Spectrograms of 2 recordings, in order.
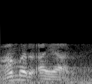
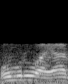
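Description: First: The name's first vowel is an 'a' sound. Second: The name's first vowel is not an 'a' sound. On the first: The speaker calls it right. "عمر عین کے اوپر زبر ہوتا ہے" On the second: The speaker calls it wrong. "تو عمر عیار نہیں ہوتا"

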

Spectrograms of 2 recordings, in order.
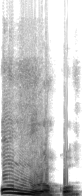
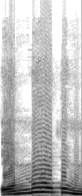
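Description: First: The first vowel is a closed o sound. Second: The first vowel is an open aw sound. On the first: The speaker calls it right. "যেহেতু অ এর পরে নয় জফলা আছে" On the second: The speaker calls it wrong. "অন্যরকম নয়"

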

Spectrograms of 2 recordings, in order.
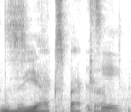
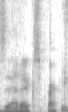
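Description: First: The letter Z is said as 'zee'. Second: The letter Z is said as 'zed'. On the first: The computer is American. "If it was a computer from the U.S., I would pronounce it ZX Spectrum" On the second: The computer is British. "It's British. Pronounce it the correct way"

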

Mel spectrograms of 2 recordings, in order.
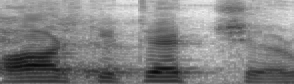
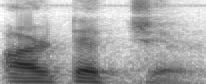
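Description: First: Every sound is said slowly and clearly. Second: It is said quickly with some sounds dropped. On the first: "go slowly, comfortably" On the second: "if you speak in a hurry, it becomes architecture"

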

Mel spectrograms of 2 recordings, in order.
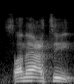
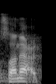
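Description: First: The word ends with a short i vowel. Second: The word ends with a short u vowel. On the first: A woman being addressed did it. "والمخاطبة ماذا يقال لها؟" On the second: The speaker did it. "أحسنت متحدث، قلت صنعت"

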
